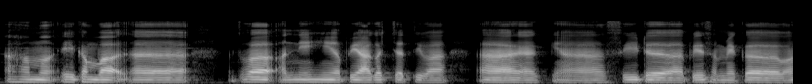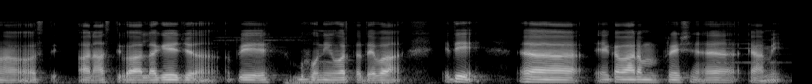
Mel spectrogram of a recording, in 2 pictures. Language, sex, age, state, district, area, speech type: Sanskrit, male, 18-30, Karnataka, Uttara Kannada, rural, spontaneous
